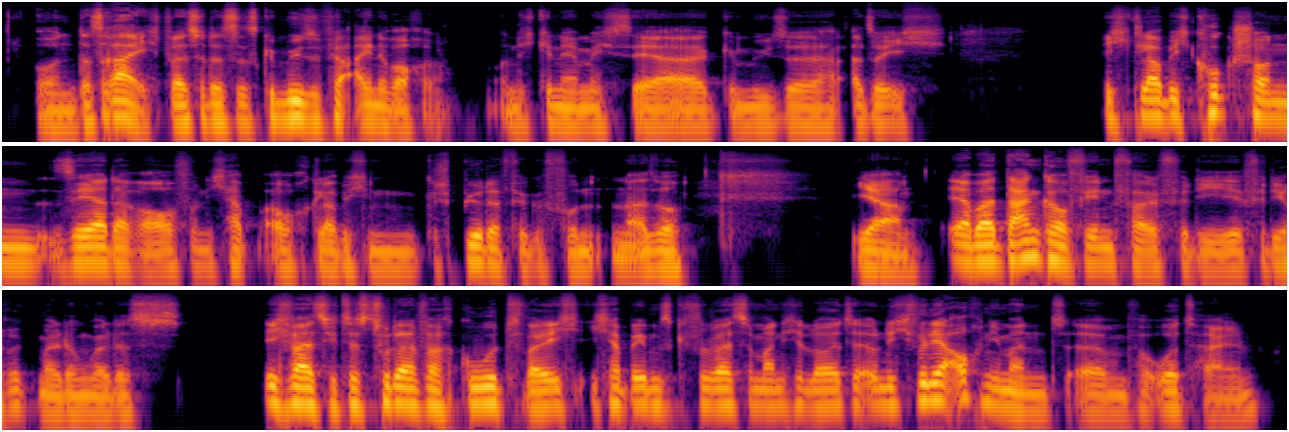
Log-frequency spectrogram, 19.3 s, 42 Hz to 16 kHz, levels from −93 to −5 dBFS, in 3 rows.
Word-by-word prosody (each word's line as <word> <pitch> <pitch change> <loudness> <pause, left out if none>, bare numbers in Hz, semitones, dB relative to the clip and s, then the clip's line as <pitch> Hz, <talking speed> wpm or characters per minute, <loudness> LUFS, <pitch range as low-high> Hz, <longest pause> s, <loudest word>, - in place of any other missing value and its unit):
und 80 0 -5
das 95 - +1
reicht, 120 -6 +4
weißt 100 0 +3
du? - - -4
Das 105 -2 +1
ist 100 -3 -4
Gemüse 115 -2 +3
für - - -1
eine 100 -2 0
Woche 80 - -4 0.2
und - - -9
ich 85 - -13
ernähre 90 -2 -2
mich 90 -1 -5
sehr 85 -1 0
Gemüse 90 0 -6
also 100 - -3
ich 95 -2 -7 0.8
ich - - -4
glaube, 125 -1 +5
ich - - -7
gucke 150 -1 0
schon 110 -4 +1
sehr 115 +4 +5
darauf 90 -2 -1
und 95 - -9
ich 90 - -10
habe - - -6
auch, 95 0 -4
glaube 95 -1 -2
ich, 90 - -11
'n 90 -1 -7
Gespür 120 -1 -1
dafür 100 -3 -3
gefunden. 90 -1 -7
Also, 90 0 +1 0.9
ja, 85 - +3 0.2
ja, 125 - +4
aber 120 0 +9
danke 135 +2 +6
auf 115 - +1
jeden 110 -1 -1
Fall 95 -2 -1
für - - -9
die 90 0 -4
für 90 - -12
die 105 - -4
Rückmeldung, 90 -5 -4
weil 85 - -2
das 90 0 -5 0.4
ich 135 -3 +2
weiß 125 -2 +7
nicht, 115 - -4
das 120 - +2
tut 140 - +2
einfach 125 -3 +4
gut, 130 0 +2
weil 110 0 +5
ich 115 - -5
ich - - -6
habe 130 - 0
eben 120 - +1
das 115 - -6
Gefühl, 125 -2 -5
weißt 120 -1 +2
du, - - -5
manche 115 +1 -4
Leute 115 0 -1
und - - -2
ich 125 +3 -4
will 150 - +6
ja 155 - +7
auch 165 -2 +2
niemand, 100 -7 -3
ähm, 90 -1 -4
verurteilen. 90 -2 -5
105 Hz, 240 wpm, -25 LUFS, 90-120 Hz, 0.9 s, aber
